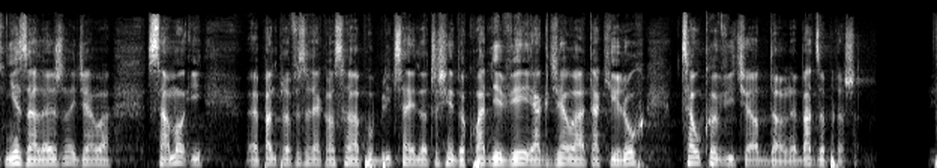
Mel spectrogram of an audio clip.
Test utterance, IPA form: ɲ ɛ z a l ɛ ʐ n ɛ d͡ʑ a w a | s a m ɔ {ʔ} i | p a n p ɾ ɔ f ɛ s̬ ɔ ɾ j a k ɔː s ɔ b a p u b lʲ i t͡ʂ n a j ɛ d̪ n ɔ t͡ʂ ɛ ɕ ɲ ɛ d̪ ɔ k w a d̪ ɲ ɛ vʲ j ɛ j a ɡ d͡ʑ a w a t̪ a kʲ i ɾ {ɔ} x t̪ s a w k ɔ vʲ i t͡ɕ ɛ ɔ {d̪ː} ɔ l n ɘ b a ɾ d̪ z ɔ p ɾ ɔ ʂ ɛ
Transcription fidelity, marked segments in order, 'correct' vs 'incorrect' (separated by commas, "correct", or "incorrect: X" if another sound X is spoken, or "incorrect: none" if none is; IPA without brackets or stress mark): correct, incorrect: u, correct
